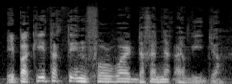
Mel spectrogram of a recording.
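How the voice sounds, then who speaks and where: A man's voice: mid-range voice, sing-song, fairly quick, a little mellow, a little hiss or hum, lightly acted. A man with an Ilocano accent playing a stern, brooding soldier in a radio drama. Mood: suspicious, angry.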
